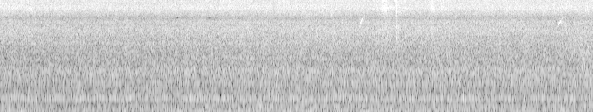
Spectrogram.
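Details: Swarming honey bees on a pine tree in Chattanooga, gently brushed into a framed box by a beekeeper: an even, continuous low buzz of many bees that holds steady throughout.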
